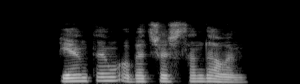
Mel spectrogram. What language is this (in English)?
Polish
